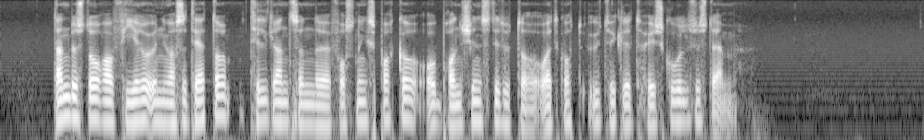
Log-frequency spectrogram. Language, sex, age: Norwegian, male, 21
